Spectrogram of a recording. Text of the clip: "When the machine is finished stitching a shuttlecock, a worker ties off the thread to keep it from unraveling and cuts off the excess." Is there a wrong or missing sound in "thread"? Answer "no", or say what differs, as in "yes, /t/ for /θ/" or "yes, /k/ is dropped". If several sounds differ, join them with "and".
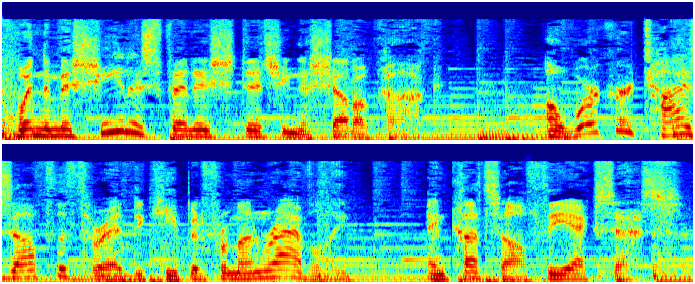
no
